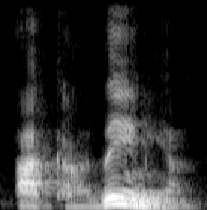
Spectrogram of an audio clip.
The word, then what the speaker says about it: academia: tônica é Me academia quando nós passamos para língua espanhola a escrita é igual academia mas a pronúncia é diferente acadêmia académia Certo meus amores Então repitam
